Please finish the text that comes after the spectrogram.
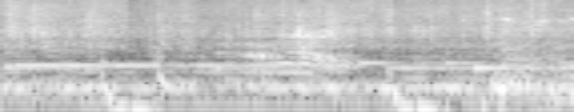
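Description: A vegan mushroom steak seasoned with garlic, paprika and cumin sizzles steadily in a hot pan, a continuous close frying hiss with faint scraping stirs.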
